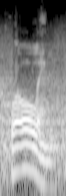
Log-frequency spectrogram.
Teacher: is this this is called a rolling pin rolling pin he's a long o sound for a rope rolling and the L is between vowels so it's a light L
